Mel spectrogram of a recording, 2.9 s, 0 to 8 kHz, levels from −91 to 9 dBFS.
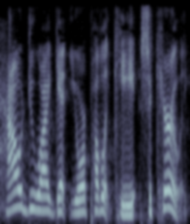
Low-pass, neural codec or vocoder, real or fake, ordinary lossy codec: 7.2 kHz; codec, 16 kHz, 16 kbps, FunCodec, trained on Chinese and English, 50 frames a second; fake; MP3, 48 kbps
